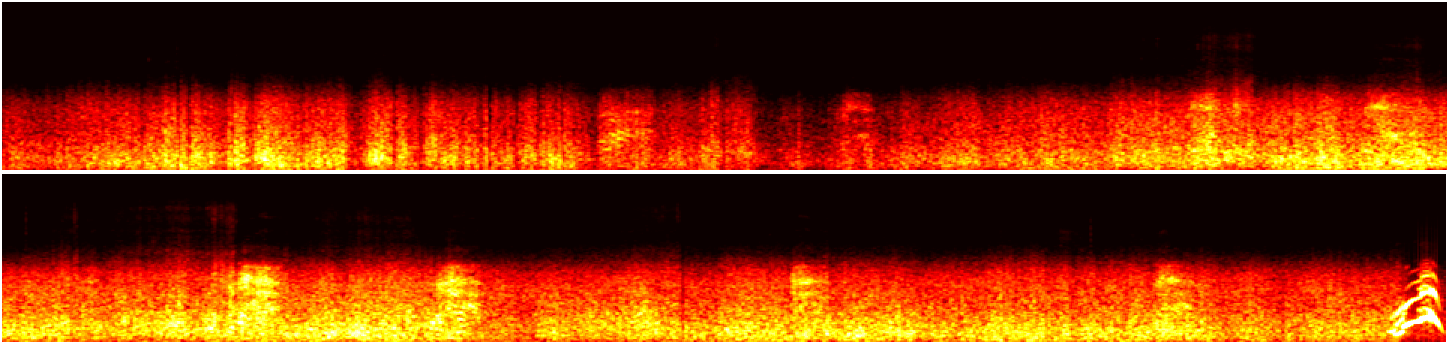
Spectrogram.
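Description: Snow hissing under a rider sliding down a slope of fresh powder, mixed with wind buffeting a helmet-mounted camera's microphone; the hiss rises and falls in swells.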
